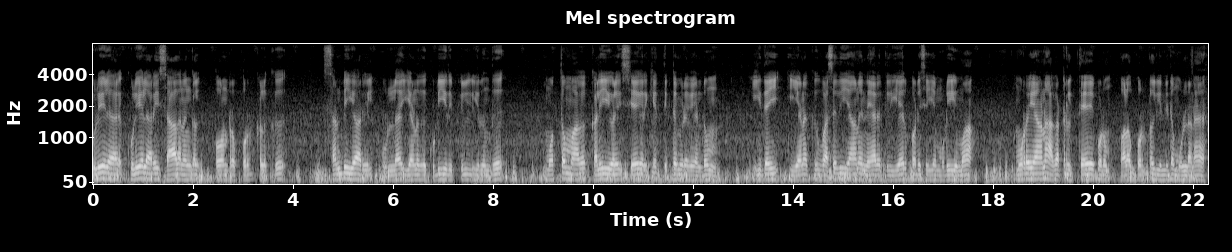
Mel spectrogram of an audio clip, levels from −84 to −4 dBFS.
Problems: none marked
